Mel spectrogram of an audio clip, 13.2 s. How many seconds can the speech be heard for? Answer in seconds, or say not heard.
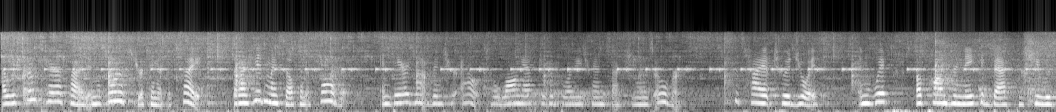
13 s.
